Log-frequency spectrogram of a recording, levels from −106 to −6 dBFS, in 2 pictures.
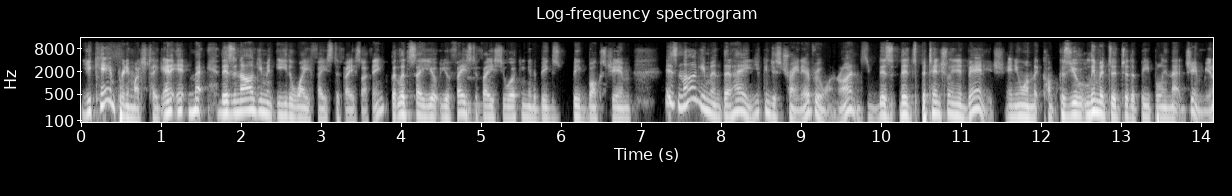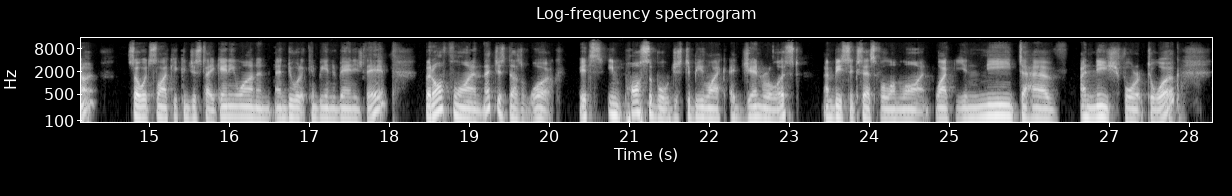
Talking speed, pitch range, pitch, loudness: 235 wpm, 110-140 Hz, 120 Hz, -24 LUFS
